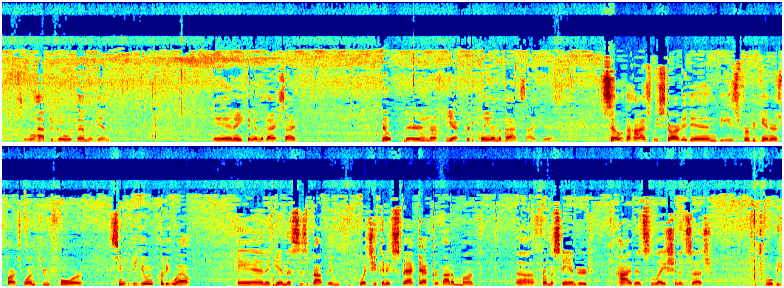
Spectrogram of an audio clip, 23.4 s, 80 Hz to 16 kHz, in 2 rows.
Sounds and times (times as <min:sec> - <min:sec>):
Bee, wasp, etc.: 0:00.0 - 0:23.4
Fly, housefly: 0:00.0 - 0:23.4.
